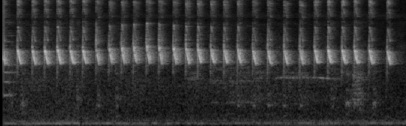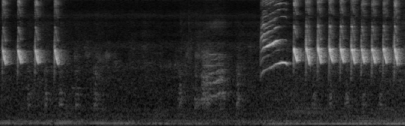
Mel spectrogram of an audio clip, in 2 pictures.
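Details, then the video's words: Javan grey-throated white-eye song used as a lure to excite other birds into singing: fast series of sharp chip notes, about three per second, pausing midway, then a rising whistled slur before the rapid chipping resumes over low background hum. "Pancingan kapas tembak langsung emosi dan bunyi"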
